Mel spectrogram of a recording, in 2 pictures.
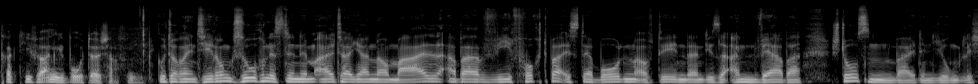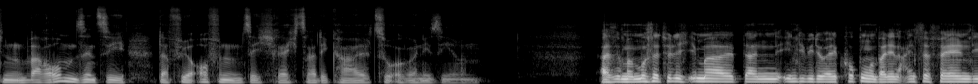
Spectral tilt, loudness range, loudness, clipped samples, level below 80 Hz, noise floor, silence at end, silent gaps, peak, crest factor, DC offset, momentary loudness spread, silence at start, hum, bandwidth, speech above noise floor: -6.5 dB/octave; 11 LU; -23 LUFS; under 0.1%; -60 dBFS; -66 dBFS; 0 s; none; -2 dBFS; 20 dB; under 0.1%; 14 LU; 0 s; none; 15.5 kHz; 43 dB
